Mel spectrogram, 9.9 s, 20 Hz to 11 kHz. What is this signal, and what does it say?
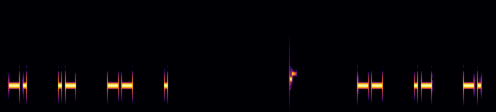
Morse code, heard as a keyed tone, about 17 wpm, spaced as for 10 wpm, 700 Hz. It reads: NAME MAN
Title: 3x Character Spacing - Top 500 Words - 17wpm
